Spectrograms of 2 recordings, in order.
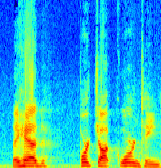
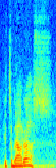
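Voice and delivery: much softer, near-whisper "us"; 3 semitones lower, 13 dB quieter than usual. Shown as a demonstration. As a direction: drop to a hush on "us". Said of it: "contrast others / us".

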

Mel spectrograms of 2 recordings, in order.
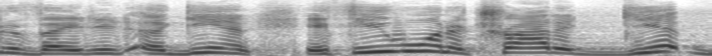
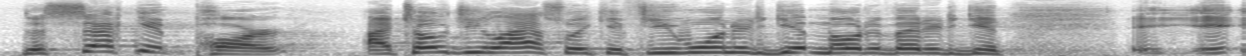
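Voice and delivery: ordinary talk, nothing marked

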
